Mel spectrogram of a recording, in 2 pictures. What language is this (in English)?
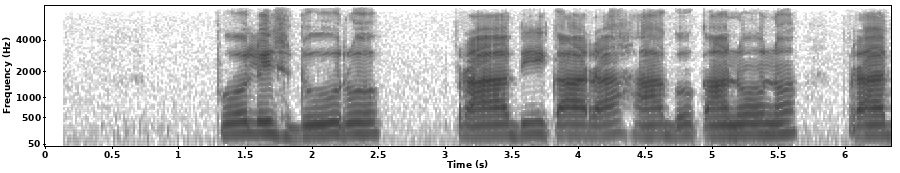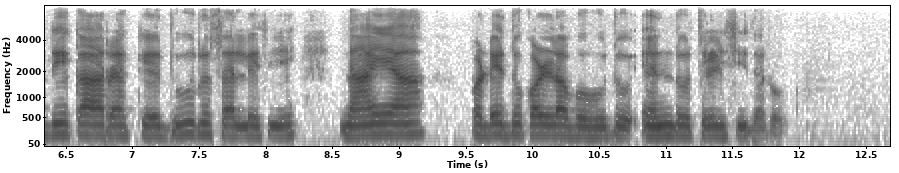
Kannada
